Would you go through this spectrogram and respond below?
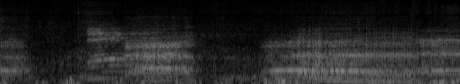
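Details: Sheep in Skåne, Sweden, giving overlapping wavering bleats, one from about one to two seconds and a longer drawn-out call from two and a half seconds to the end, over a soft background hum.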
